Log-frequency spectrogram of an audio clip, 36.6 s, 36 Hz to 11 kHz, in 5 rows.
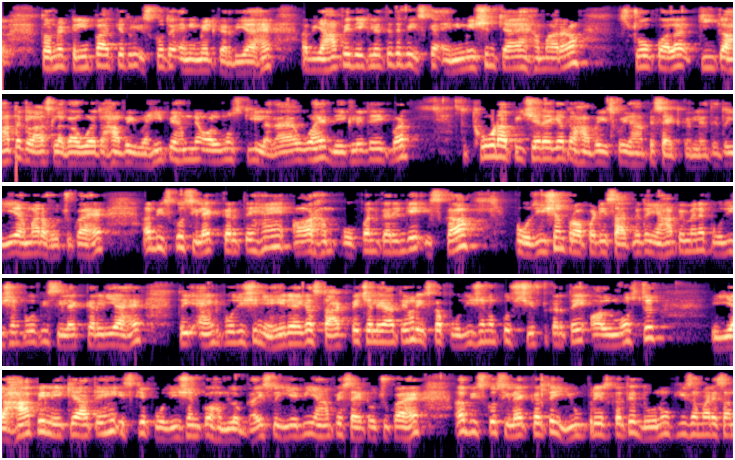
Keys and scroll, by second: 7.4 u, 19.8 p, 34.4 u.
